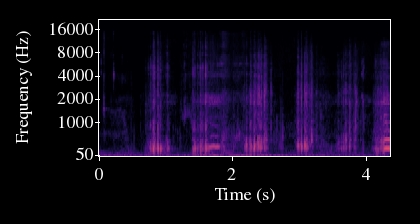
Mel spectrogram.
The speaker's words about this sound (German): die zerstampfte, frittierte Brezel. Mm. Mm. Schmeckt anders.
